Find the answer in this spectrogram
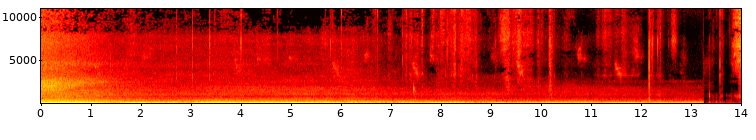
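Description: BMW N52 inline-six engine idling with a steady low rumble, the engine whose rough idle the owner blames on clogged VANOS non-return valve filters. Light handling clicks and knocks come as the camera is worked into the engine bay, and the sound cuts off abruptly shortly before the end.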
